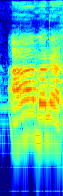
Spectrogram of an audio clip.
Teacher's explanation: حمزہ کو کھینچ کے پڑھیں گے کیونکہ حمزہ کے اوپر کھڑا زبر ہے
